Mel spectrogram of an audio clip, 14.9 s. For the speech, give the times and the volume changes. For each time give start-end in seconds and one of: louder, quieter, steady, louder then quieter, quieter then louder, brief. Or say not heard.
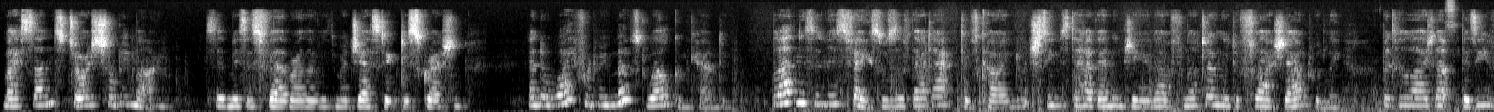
0.0-14.9 steady.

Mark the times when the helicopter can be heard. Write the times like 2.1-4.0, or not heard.
not heard.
